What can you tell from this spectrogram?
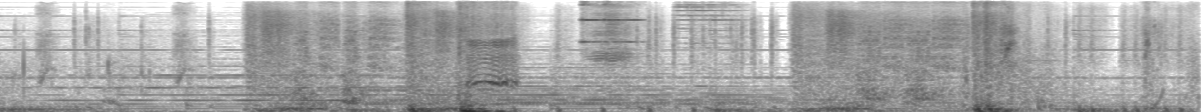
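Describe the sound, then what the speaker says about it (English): Sheep bleat in the Spyro the Dragon video game, several short bleats mixed with thumps, crashes and game music, no voices over them. "He's a sheep!"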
